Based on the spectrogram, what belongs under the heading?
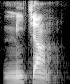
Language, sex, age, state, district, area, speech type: Maithili, male, 30-45, Bihar, Darbhanga, rural, read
